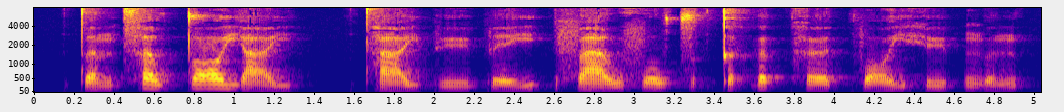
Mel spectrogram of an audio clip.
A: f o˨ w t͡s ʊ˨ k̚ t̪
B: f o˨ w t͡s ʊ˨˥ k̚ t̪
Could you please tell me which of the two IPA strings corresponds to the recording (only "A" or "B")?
A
